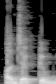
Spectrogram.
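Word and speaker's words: adjective: एडजेक्टिव। डी भी silent होता है एडजेक्टिव में।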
